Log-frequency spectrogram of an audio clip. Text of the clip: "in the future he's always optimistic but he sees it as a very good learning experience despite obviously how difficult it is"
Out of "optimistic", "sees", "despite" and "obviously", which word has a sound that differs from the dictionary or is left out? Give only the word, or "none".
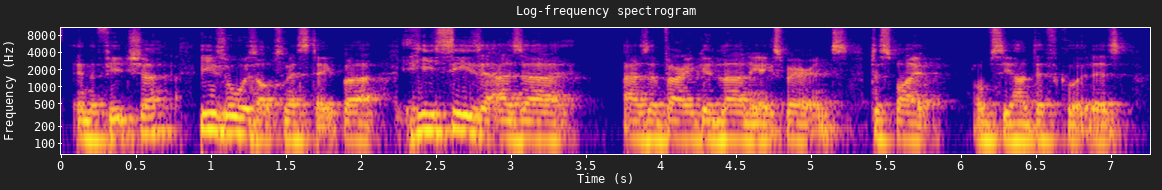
obviously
